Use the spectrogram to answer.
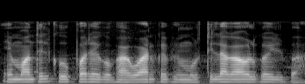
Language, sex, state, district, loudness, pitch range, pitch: Bhojpuri, male, Bihar, Muzaffarpur, -19 LUFS, 115-120 Hz, 115 Hz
